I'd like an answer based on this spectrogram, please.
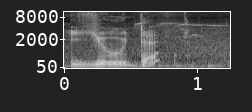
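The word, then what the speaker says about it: gjuta: Donc, GJ, la combinaison de ces deux consonnes, va se prononcer comme un Y.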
